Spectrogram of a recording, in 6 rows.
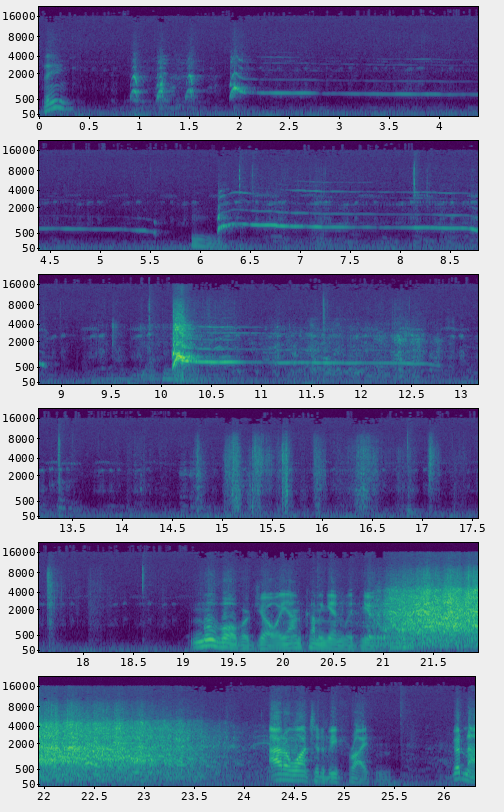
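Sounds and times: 
laughter: 0.8 - 1.9, 2.8 - 15.7, 20.5 - 26.3
human voice imitating a coyote howling at a campsite: 1.4 - 14.9
speech: 19.2 - 21.5, 24.3 - 26.3.

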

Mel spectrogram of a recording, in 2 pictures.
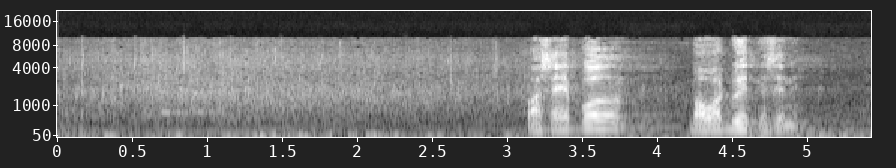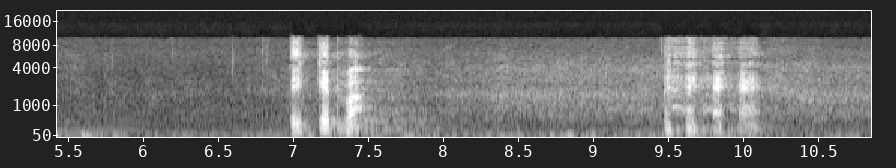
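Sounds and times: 
audience applauding: 0.0 - 3.5
speech: 3.1 - 5.1, 7.0 - 7.6, 9.5 - 10.2
laughter: 7.6 - 10.8.

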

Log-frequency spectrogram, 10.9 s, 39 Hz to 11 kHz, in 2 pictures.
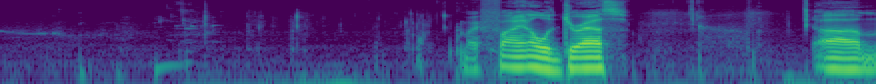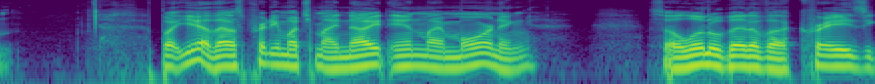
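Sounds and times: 
person sipping a hot drink: 0.1 - 2.9
speech: 2.9 - 4.0, 5.1 - 5.6, 6.5 - 8.9, 9.5 - 10.9.

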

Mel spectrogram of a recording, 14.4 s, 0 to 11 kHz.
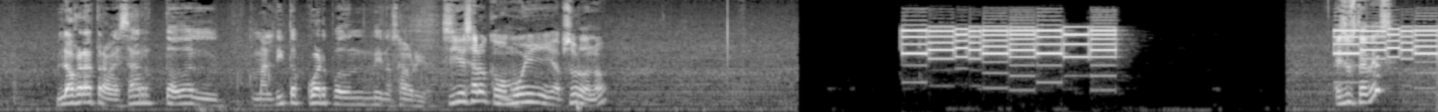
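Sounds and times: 
speech: 0.6 - 6.2, 13.6 - 14.0
cell phone ringtone electronic melody: 9.0 - 11.4, 13.4 - 14.3.

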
